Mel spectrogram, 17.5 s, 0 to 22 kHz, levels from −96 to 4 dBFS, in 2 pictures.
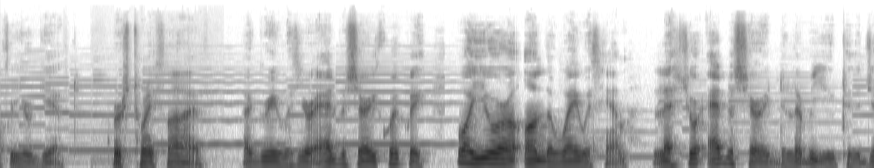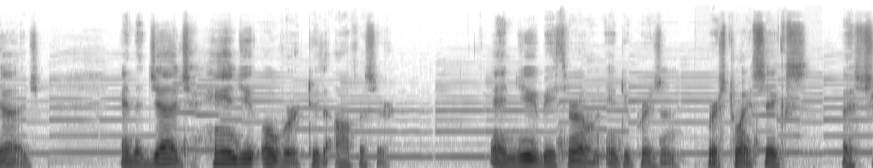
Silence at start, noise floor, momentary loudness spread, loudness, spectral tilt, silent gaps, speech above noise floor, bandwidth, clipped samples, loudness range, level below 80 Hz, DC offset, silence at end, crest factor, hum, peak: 0 s; -46 dBFS; 15 LU; -23 LUFS; -7 dB/octave; none; 24 dB; 14 kHz; under 0.1%; 5 LU; -54 dBFS; under 0.1%; 0 s; 18 dB; none; -4 dBFS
